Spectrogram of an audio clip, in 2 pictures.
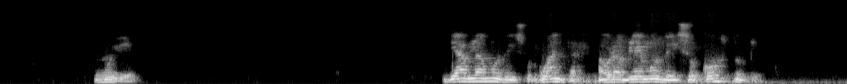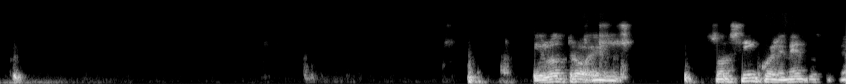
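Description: An elderly man speaks calmly, lecturing.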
